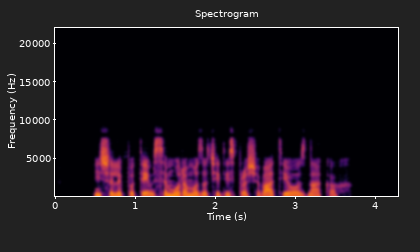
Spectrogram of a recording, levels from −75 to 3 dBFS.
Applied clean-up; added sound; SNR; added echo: neural mask model Resemble Enhance denoiser.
